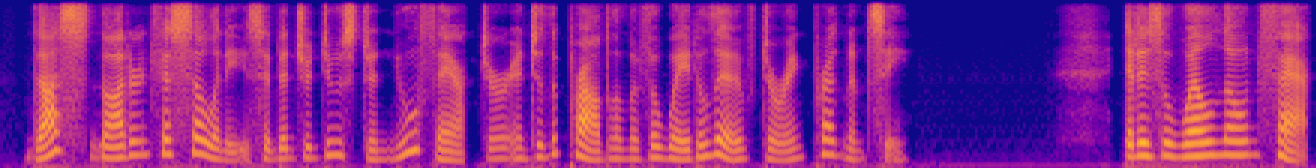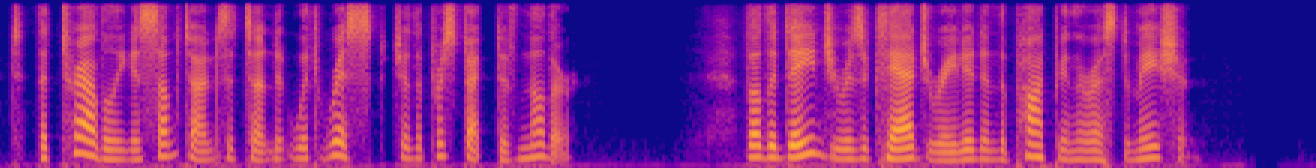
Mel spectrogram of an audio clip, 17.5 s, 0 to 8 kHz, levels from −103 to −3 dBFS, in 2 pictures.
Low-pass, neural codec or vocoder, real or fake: 7.2 kHz; codec, 16 kHz, 0.5 kbps, FunCodec, trained on LibriTTS, 25 frames a second; fake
